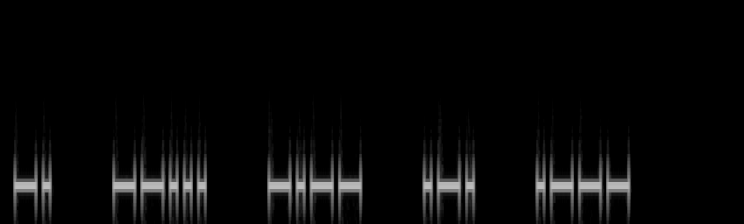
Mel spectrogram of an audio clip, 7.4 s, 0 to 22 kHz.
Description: Morse code, heard as a keyed tone, about 17 wpm, spaced as for 10 wpm, 700 Hz. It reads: N7YRJ
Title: USA Call Signs - 3x Character Spacing - 17wpm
